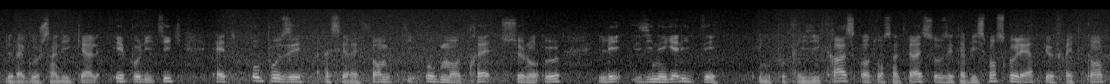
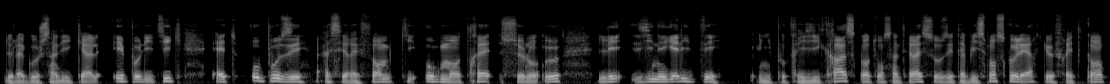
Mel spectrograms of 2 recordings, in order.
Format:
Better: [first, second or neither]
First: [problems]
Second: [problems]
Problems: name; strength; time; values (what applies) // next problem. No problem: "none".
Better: second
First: hiss; noticeable; throughout; 10 dB below the speech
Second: none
